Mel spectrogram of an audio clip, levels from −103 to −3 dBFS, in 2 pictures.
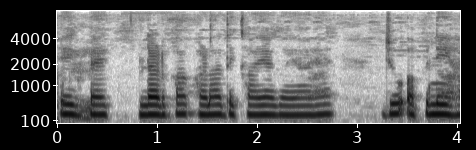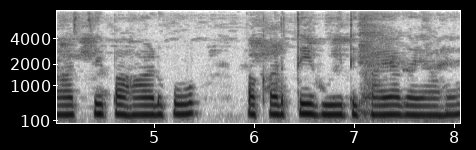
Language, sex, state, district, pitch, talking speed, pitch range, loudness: Hindi, female, Jharkhand, Jamtara, 210 Hz, 140 wpm, 205-220 Hz, -16 LUFS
